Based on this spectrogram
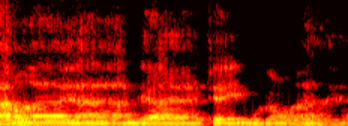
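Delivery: slow flat monotone with a stretched-out I. Imitating the teammate's same interview done over and over: imitating Ted's monotone. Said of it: "just monotone".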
